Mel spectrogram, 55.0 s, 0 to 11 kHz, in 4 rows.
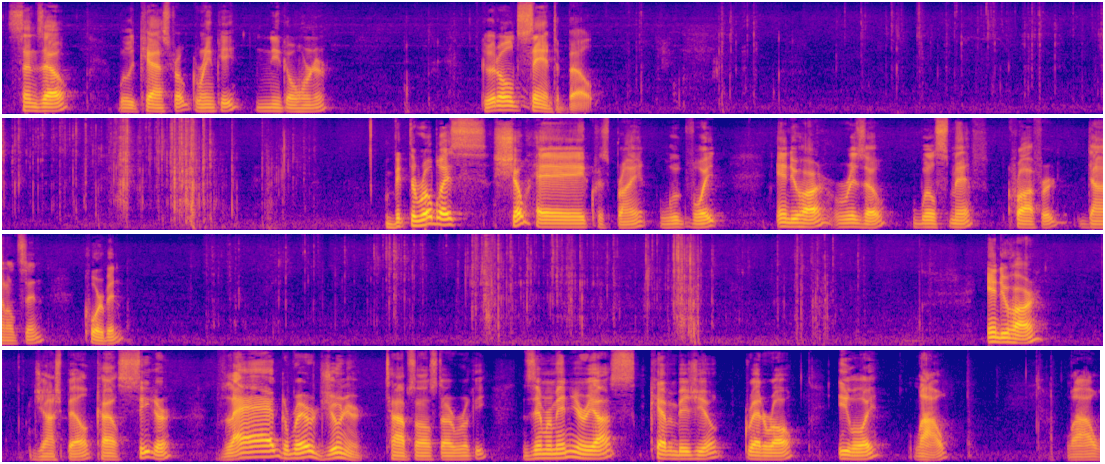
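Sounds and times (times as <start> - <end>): wrapper crinkling: 7.1 - 17.8, 29.8 - 39.1
card pack wrapper tearing: 10.7 - 17.7, 30.0 - 38.4.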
